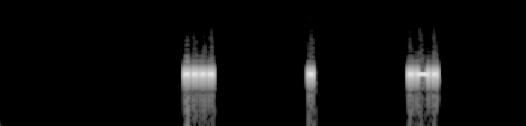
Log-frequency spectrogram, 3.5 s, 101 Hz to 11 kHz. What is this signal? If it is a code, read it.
Morse code, heard as a keyed tone, about 44 wpm, spaced as for 12 wpm, 690 Hz. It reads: HER
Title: 8x Character Spacing - Top 300 Words - 45wpm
